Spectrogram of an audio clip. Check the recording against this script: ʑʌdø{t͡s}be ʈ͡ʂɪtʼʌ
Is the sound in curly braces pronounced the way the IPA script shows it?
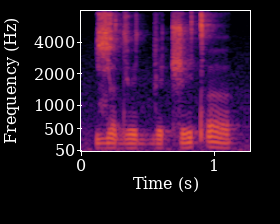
no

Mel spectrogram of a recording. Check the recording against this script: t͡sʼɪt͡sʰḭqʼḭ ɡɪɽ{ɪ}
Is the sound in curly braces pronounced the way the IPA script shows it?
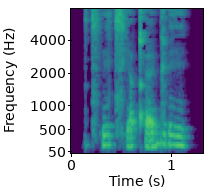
yes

